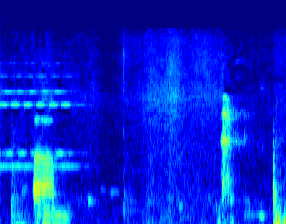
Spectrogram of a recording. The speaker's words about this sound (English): I have a phone ringing in the background, but please carry on. Okay, no, we'll ignore it.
